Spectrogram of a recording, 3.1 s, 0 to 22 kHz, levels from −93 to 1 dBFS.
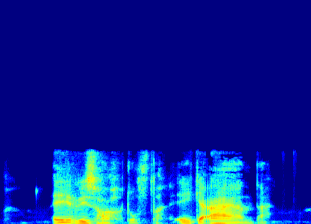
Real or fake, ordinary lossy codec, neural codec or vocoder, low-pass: fake; MP3, 48 kbps; codec, 16 kHz, 2 kbps, X-Codec, HuBERT features, trained on LibriSpeech; 7.2 kHz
